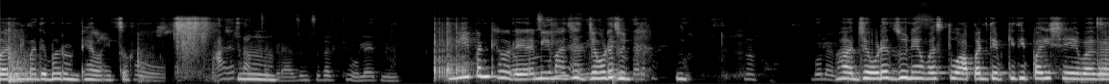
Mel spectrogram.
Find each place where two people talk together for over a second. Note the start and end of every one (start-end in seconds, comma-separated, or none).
4.8-6.3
